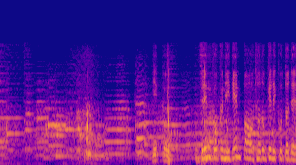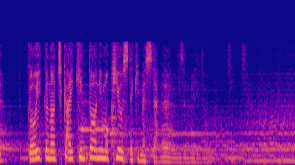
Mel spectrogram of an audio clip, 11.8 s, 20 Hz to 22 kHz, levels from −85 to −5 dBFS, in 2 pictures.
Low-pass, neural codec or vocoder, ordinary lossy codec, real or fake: none; codec, 16 kHz, 0.4 kbps, LongCat-Audio-Codec; none; fake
